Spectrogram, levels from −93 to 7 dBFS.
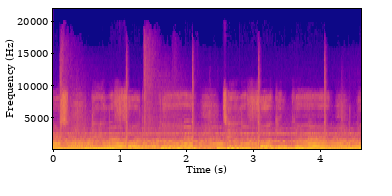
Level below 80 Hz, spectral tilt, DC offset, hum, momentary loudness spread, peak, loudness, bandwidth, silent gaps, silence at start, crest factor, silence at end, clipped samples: -18 dBFS; -7 dB/octave; under 0.1%; none; 4 LU; 0 dBFS; -10 LUFS; 12.5 kHz; none; 0 s; 8 dB; 0 s; under 0.1%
